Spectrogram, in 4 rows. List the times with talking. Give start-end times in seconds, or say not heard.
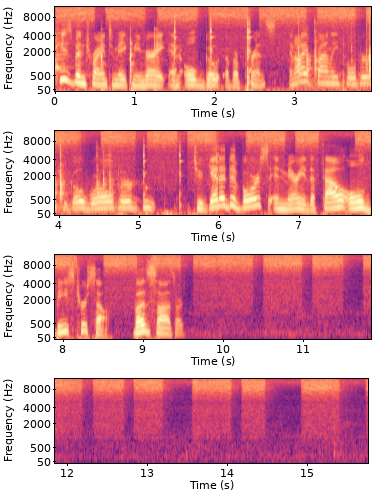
0.0-9.5.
